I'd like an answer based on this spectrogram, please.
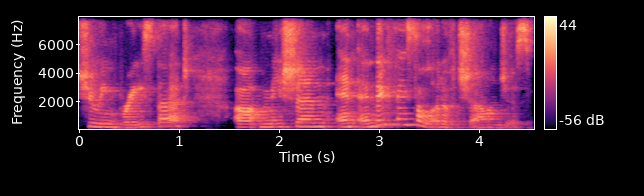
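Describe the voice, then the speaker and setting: Somewhat breathy, the speech unfolds at a moderate pace. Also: woman. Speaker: leadership coach. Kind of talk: motivational talk. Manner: halting, many fillers.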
